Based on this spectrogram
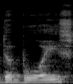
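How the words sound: The name is said the American way.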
